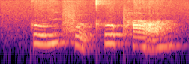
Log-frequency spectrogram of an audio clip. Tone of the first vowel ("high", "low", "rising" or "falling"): rising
